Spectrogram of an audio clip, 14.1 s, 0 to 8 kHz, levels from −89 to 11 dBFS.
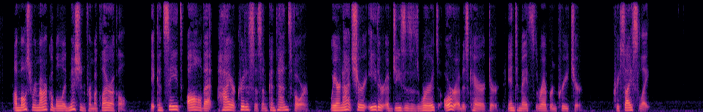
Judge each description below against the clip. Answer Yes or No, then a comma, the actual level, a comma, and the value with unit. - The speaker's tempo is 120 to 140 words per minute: Yes, slow, 135 wpm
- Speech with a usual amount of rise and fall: Yes, average, 4.1 semitones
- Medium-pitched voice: Yes, medium, 160 Hz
